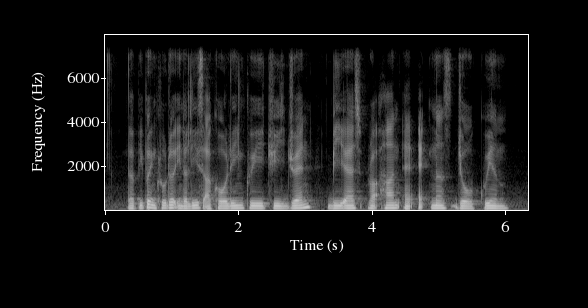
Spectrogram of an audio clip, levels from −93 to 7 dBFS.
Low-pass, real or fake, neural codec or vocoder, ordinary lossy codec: 7.2 kHz; real; none; none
